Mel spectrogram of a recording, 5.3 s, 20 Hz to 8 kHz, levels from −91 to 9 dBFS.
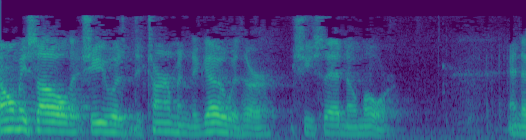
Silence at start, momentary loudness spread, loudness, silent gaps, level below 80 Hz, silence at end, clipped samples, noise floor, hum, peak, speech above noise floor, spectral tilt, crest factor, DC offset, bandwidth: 0 s; 15 LU; -27 LUFS; none; -58 dBFS; 0 s; under 0.1%; -56 dBFS; none; -8 dBFS; 29 dB; -6 dB/octave; 18 dB; under 0.1%; 6.2 kHz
